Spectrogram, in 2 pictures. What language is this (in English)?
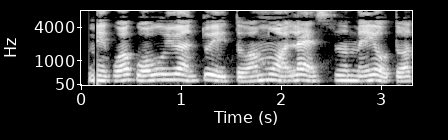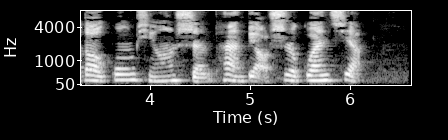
Chinese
